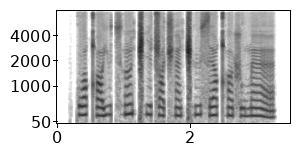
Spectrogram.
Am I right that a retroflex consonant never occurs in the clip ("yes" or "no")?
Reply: no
